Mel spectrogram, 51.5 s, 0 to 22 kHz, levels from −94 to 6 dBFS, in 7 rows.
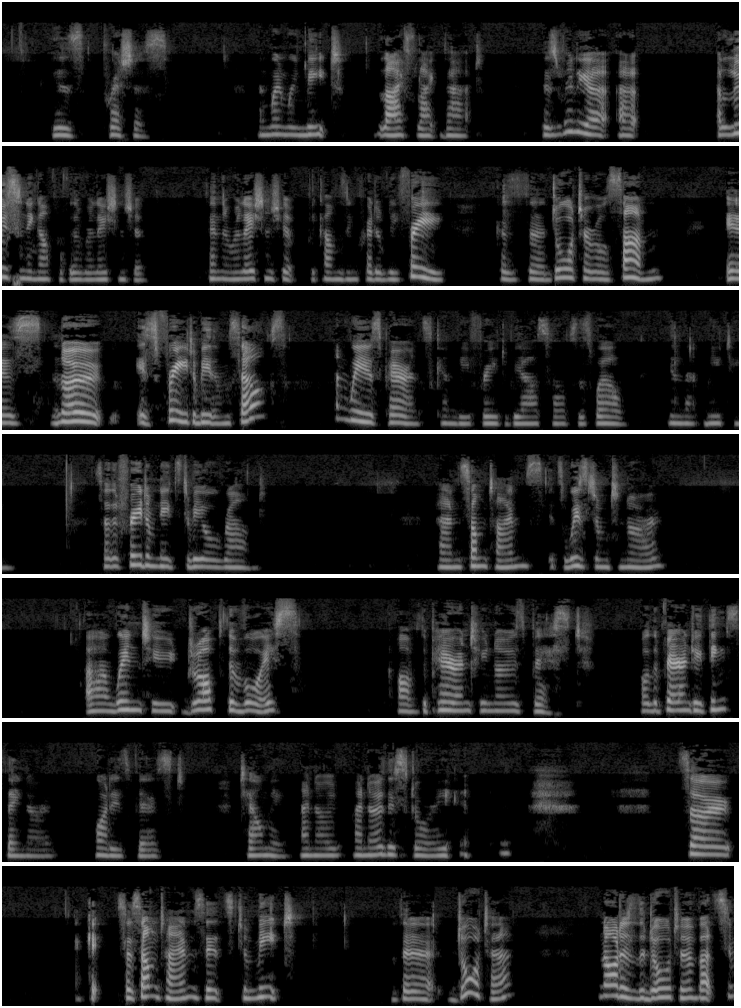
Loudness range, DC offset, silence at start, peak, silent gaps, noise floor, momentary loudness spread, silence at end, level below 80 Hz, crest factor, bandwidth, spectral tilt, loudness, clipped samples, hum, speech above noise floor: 10 LU; under 0.1%; 0.15 s; -10 dBFS; none; -68 dBFS; 18 LU; 0 s; -82 dBFS; 28 dB; 12 kHz; -1.5 dB/octave; -33 LUFS; under 0.1%; none; 33 dB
